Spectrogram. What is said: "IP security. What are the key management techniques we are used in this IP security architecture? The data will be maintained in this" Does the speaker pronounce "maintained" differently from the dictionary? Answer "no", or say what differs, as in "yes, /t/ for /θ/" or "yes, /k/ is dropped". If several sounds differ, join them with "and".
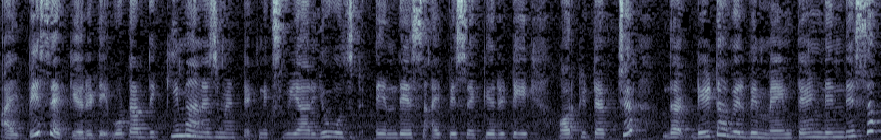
no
